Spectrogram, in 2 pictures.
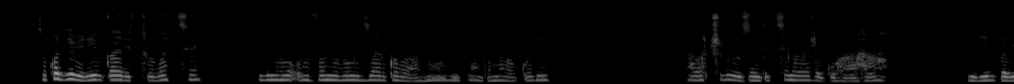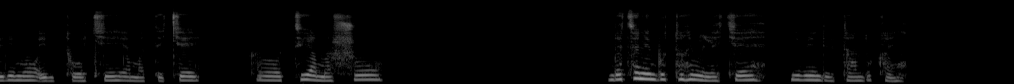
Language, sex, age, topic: Kinyarwanda, female, 25-35, finance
